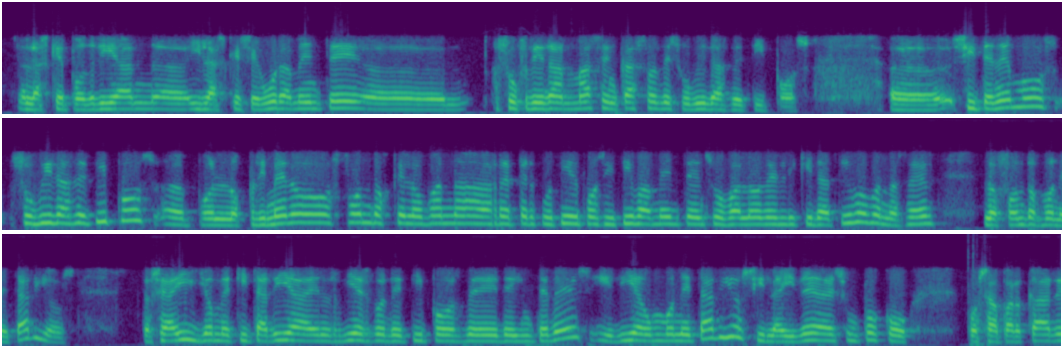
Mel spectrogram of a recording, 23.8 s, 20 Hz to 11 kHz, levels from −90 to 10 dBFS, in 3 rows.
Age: 40-59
